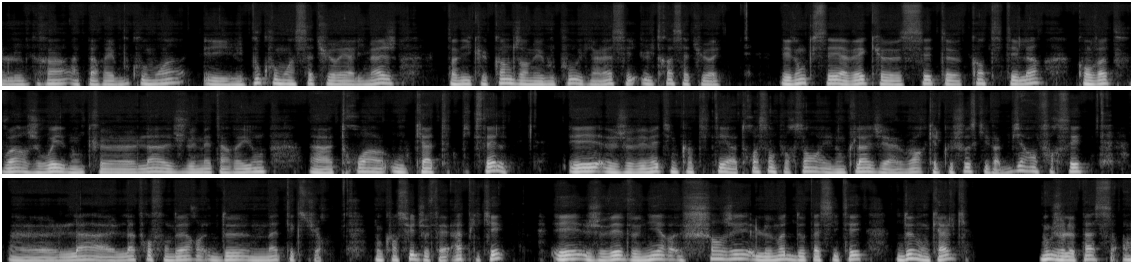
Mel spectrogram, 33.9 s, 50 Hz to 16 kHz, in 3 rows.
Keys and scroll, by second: 14.4 KP_3, 15.9 Tab, 18.0 KP_3, 18.3 KP_0, 18.7 Tab, 32.2 F9.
